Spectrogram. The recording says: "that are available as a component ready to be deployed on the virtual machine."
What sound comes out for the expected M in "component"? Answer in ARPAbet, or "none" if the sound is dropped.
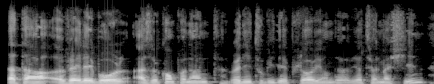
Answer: none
